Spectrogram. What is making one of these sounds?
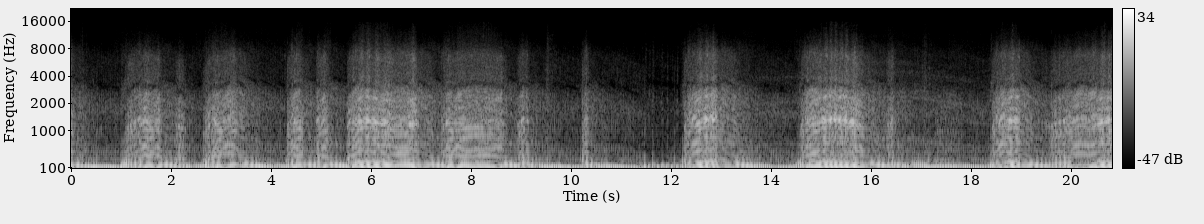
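Tyres crunch and skid over loose rocks and dirt.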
